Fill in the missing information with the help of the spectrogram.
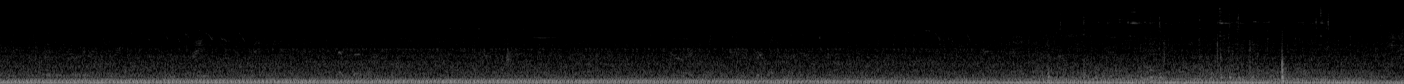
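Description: A boat's inboard engine running steadily at low speed, a low even hum with a rhythmic beat. A single sharp click comes near the end.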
